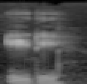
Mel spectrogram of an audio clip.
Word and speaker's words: Edie: I took the liberty of getting Eddie McClurg to play Grace. – Edie. Great. – Edie.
